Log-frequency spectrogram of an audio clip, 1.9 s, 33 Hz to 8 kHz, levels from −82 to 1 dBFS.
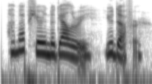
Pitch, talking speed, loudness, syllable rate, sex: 230 Hz, 250 wpm, -17 LUFS, 7.7 syllables/s, female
